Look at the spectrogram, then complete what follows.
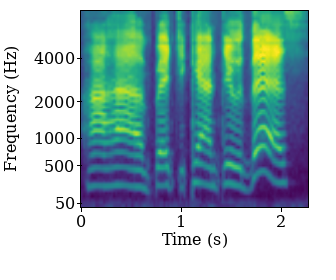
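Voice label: "Betcha", spoken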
